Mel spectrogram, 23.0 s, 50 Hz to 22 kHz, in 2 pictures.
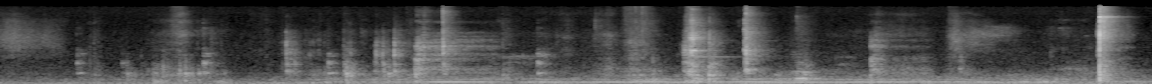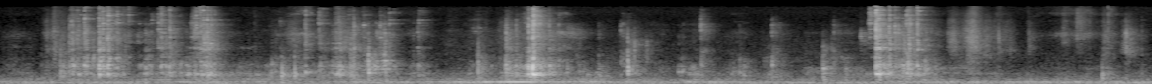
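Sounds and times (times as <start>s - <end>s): metal clinks and clatter: 12.0s - 17.3s, 20.0s - 21.0s.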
